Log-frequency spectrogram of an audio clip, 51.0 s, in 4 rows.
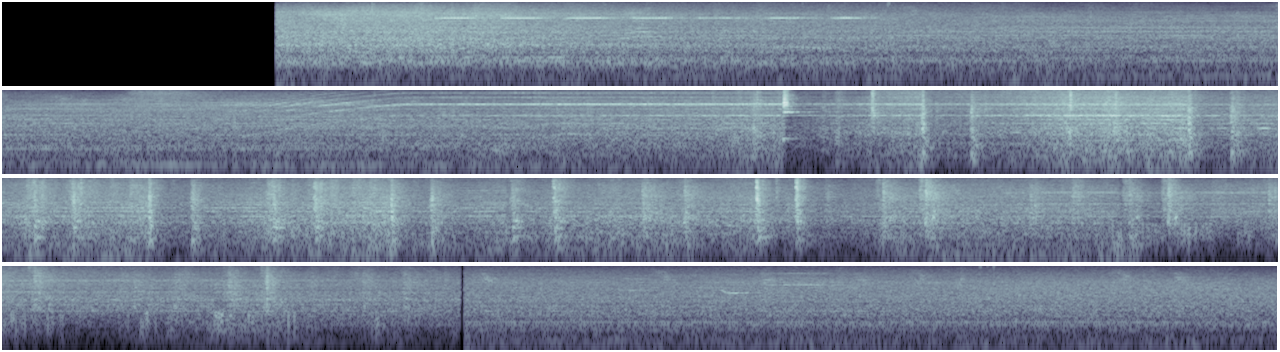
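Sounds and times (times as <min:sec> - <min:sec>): high-pitched train whine: 0:02.8 - 0:32.9
wheel squeal: 0:45.5 - 0:46.6.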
